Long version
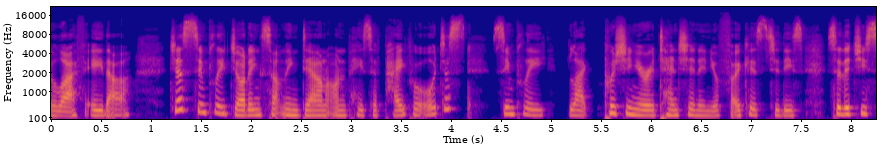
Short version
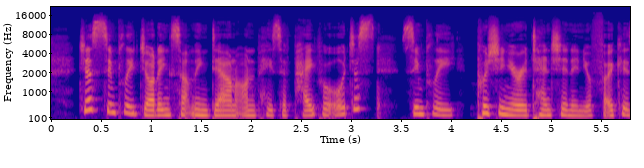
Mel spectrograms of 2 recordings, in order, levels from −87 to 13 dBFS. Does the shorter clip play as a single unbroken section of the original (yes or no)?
no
